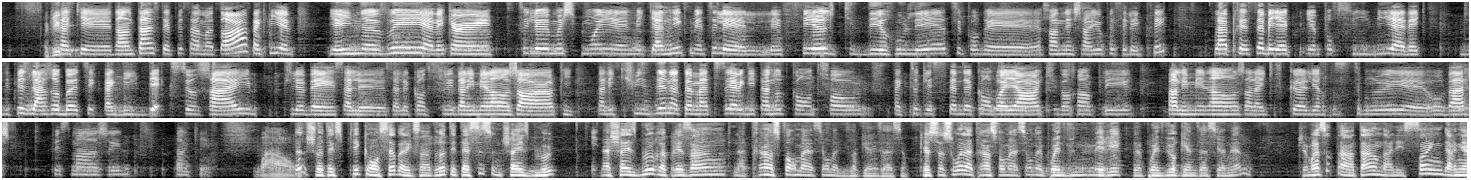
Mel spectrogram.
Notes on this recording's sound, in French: En direct du Transal Saguenay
